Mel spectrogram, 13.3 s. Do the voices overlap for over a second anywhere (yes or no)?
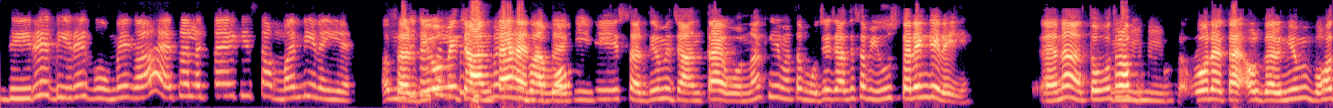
yes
